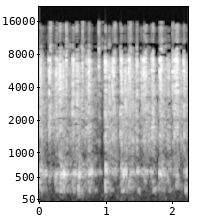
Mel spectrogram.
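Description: Wire balloon whisk spun between the palms in a plastic measuring jug, beating egg into milk. Its wires rattle against the jug in a rapid, even run of clicks, several a second.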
